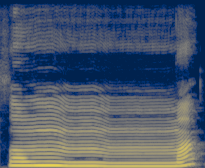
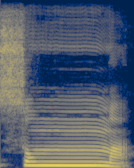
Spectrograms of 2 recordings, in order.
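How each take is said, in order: First: The th sound is soft and gentle. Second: The th sound is hard and whistling. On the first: The speaker calls it right. "Read tha very softly" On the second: The speaker calls it wrong. "you will not produce the hard voice or whistle sound voice in tha"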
